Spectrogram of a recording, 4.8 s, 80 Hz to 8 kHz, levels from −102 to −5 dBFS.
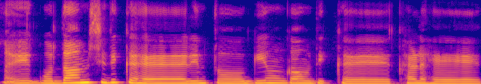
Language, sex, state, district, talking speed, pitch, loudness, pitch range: Marwari, female, Rajasthan, Nagaur, 150 wpm, 200 Hz, -25 LUFS, 190-215 Hz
